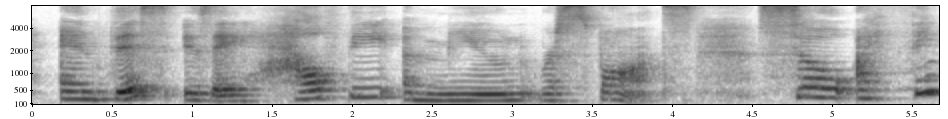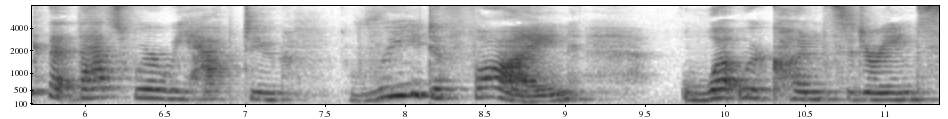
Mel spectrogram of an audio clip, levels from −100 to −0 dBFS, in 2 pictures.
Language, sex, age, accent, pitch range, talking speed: English, female, 40-59, American, 195-275 Hz, 105 wpm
